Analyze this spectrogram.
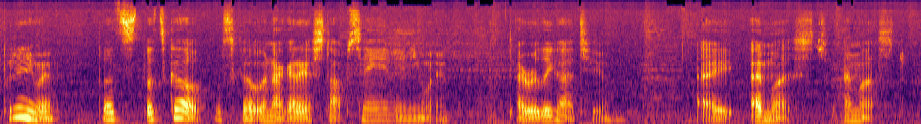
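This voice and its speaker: With faint music in the background, a young woman game streamer chats loosely over her let's play, laughing a lot, starting words over and sniffling from allergies. Her voice is mid-range, creaky and mellow, at a normal speed.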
